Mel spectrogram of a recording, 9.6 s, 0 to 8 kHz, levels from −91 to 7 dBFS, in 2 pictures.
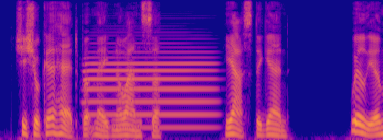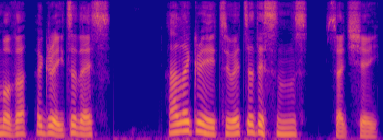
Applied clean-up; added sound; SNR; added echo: none; Wind instrument, woodwind instrument; 6 dB; none.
